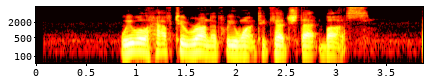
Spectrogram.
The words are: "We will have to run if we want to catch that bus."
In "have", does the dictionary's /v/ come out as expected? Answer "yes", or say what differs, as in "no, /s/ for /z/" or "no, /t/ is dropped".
no, /f/ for /v/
